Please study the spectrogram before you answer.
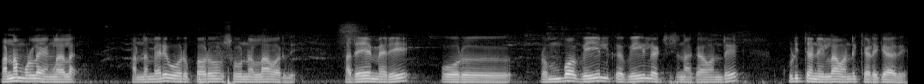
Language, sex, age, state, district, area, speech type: Tamil, male, 45-60, Tamil Nadu, Tiruvannamalai, rural, spontaneous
